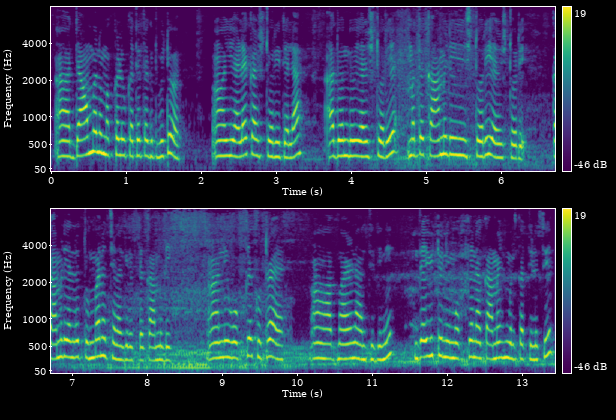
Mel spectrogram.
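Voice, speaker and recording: A woman's voice: high-pitched, steady tone, fast talker, background noise. A woman channel host with a rural Karnataka accent, chatting casually and asking viewers for comments. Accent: rural Karnataka Kannada.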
